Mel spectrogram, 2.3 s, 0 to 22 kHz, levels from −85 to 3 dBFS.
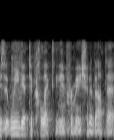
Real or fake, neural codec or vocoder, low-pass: fake; vocoder, 22.05 kHz, 80 mel bands, HiFi-GAN; 7.2 kHz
